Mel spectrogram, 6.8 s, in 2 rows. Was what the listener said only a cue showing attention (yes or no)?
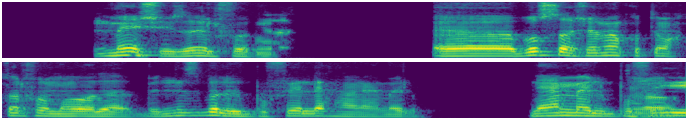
yes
